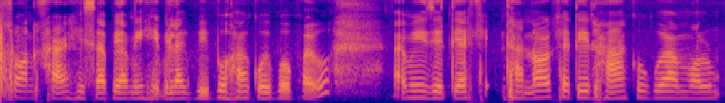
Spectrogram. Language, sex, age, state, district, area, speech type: Assamese, female, 60+, Assam, Dibrugarh, rural, spontaneous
